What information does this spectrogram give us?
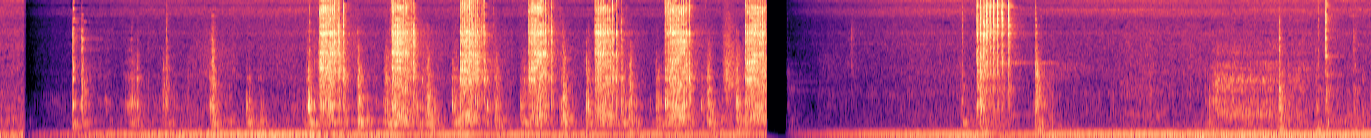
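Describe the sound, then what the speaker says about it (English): Hand ratchet wrenches turn suspension bolts on a Land Rover during a spring and shock lift install, producing a run of evenly spaced clicking bursts over a steady low hum, a brief cutout, then a few more clicks. "We're going to take them off with hand wrenches and be just that easy, just that quick."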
